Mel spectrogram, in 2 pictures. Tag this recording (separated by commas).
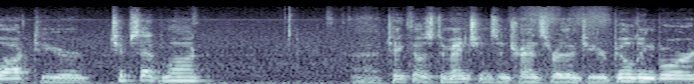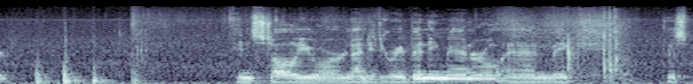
Speech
